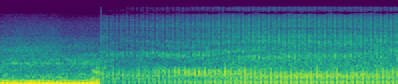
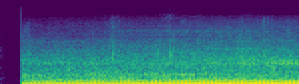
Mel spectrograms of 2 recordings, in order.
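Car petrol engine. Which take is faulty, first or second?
first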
